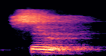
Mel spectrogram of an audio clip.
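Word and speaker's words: tsere: Now, the segol, which is a short vowel E, called E, will lengthen to a sire, which is pronounced as the E in They, which has an A sound.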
